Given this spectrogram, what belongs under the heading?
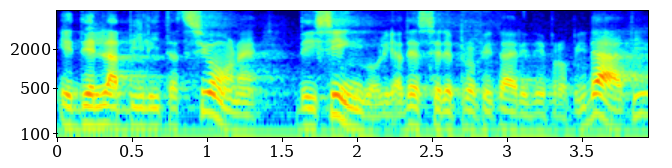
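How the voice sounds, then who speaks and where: This man's intonation is lively. He speaks at a moderate pace. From Italy. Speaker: foundation president. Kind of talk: conference talk. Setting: seminar with audience. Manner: halting, many fillers.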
